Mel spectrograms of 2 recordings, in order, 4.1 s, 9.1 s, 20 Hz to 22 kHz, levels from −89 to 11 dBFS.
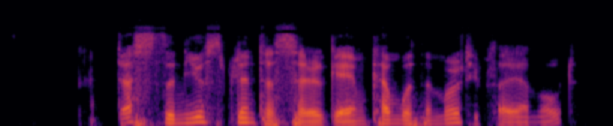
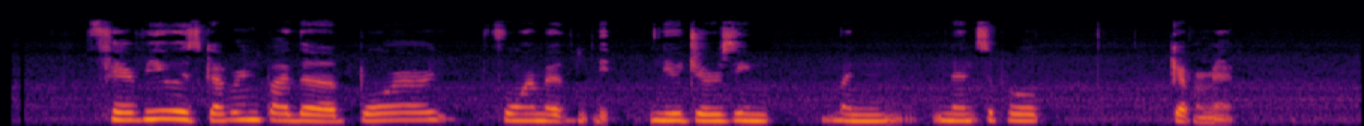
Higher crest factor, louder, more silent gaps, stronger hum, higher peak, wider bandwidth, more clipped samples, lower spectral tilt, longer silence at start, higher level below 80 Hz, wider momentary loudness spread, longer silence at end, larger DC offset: about the same, 20 dB vs 18 dB; second, -29 LUFS vs -23 LUFS; first, 0.71-0.75 s vs none; neither; second, -10 dBFS vs -6 dBFS; second, 9.8 kHz vs 11 kHz; neither; about the same, -5 dB/octave vs -5.5 dB/octave; about the same, 0.6 s vs 0.6 s; first, -54 dBFS vs -76 dBFS; second, 7 LU vs 12 LU; second, 0.35 s vs 0.9 s; neither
